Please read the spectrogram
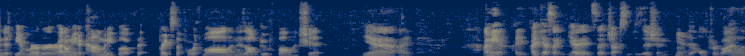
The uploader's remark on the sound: At his home office. There are some audio difficulties in this episode as we still need to tweak our “live” recordings.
